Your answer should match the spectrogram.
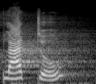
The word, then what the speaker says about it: plateau: So when you pronounce plateau, you have to keep the U silent. But when you have plural, it is plateaus.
